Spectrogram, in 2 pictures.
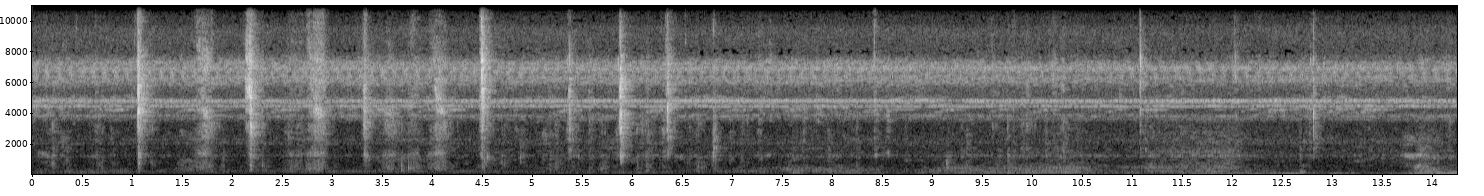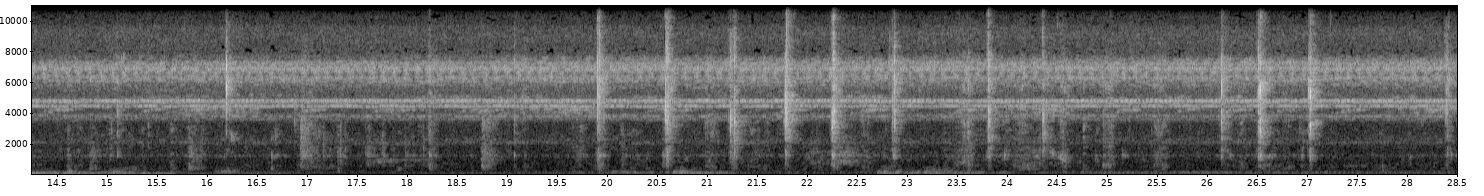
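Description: Close-up eating sounds of boiled fiddlehead fern and rice eaten by hand: sharp crisp clicks and wet mouth smacks from biting and chewing, bunched near the start and again near the end, with softer chewing in between. A steady high insect chirring runs underneath.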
